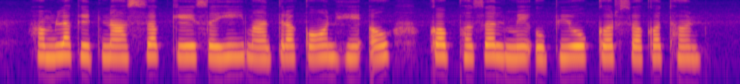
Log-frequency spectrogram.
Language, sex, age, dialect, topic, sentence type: Chhattisgarhi, female, 18-24, Northern/Bhandar, agriculture, question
